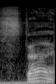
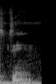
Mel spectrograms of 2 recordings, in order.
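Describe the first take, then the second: First: The vowel sounds like 'eye'. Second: The vowel sounds like 'ee'. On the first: This matches how the name is spelled. "It's spelled like it should be pronounced Stein" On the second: This is how many people actually say it. "I say Steen"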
